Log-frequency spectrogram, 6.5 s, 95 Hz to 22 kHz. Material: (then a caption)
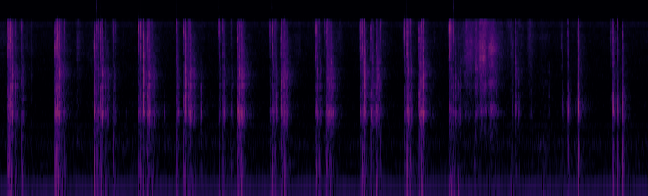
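Plastic. An Uncharted PS4 game case made of hollow plastic is held in the hands close to the microphone and tapped with fingertips and nails. It gives quiet, irregular, dry clicks with a bright edge, decaying almost instantly over a steady low hum.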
